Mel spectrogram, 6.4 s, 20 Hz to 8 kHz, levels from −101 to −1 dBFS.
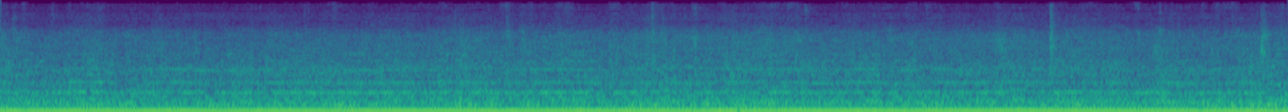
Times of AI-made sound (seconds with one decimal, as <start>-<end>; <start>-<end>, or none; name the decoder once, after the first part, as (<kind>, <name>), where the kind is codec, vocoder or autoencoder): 0.0-6.4 (autoencoder, DAC-VAE)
